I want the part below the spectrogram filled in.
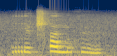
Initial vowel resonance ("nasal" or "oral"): oral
